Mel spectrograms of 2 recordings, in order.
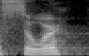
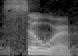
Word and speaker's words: sower: And I thought the parable of the sower would be wonderful. Sower. My wife has told me I need to pronounce it clearly because my Northern Irish accent. So I'm not talking about a sore arm.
